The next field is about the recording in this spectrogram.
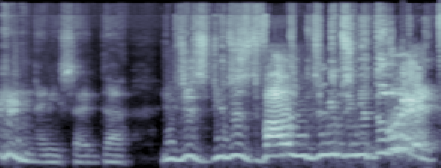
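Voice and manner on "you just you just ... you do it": very high, raised, ridiculous-sounding silly voice. Retelling what a man said to him, impression of that man. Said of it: "do impressions too, huh?".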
